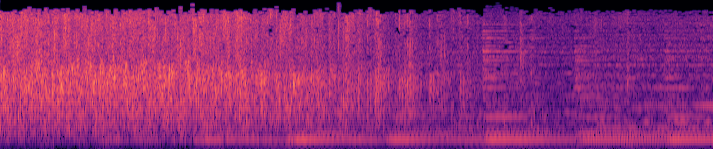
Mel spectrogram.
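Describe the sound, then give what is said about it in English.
A church audience claps for the Lord in a dense, sustained wash of applause, while a low steady organ or keyboard tone sounds underneath and shifts chords toward the end. “Come on, everybody give the Lord a clap off.”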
